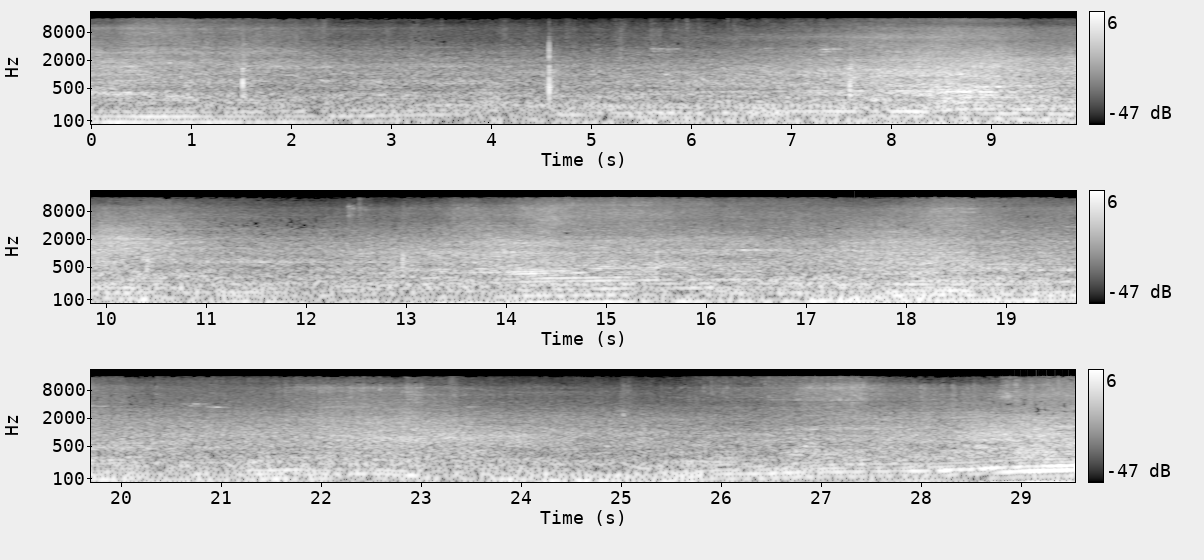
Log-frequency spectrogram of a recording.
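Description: Street traffic: passing cars making a low engine and tyre rumble that swells and fades as each goes by, loudest near the end.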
